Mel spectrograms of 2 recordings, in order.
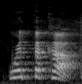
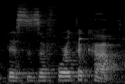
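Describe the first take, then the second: First: Put-on "Fourth a cup" in a loud, much higher Italian nonna accent; Italian accent impression of a grandmother. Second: Said in the usual way. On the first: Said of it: "with her Italian accent". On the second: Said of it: "sound like my grandmother".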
